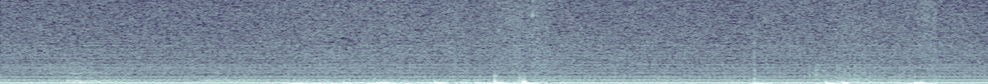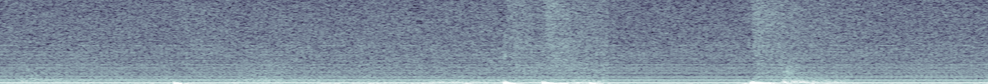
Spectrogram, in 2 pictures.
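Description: Steady low electrical hum from the hall's sound system, with about ten soft, irregular low thumps scattered through it.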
